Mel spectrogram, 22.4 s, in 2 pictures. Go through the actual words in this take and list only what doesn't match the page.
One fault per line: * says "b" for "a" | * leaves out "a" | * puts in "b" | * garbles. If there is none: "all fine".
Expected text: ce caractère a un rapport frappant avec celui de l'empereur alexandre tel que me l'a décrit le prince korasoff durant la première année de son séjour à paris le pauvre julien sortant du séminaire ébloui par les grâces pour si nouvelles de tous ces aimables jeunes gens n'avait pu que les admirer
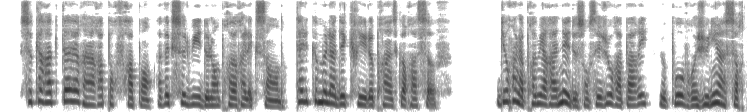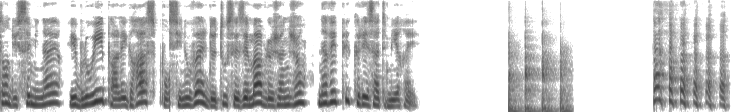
all fine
